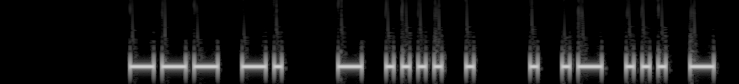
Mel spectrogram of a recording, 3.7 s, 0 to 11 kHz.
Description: Morse code, heard as a keyed tone, about 30 wpm, 700 Hz. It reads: ON THE EAST
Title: Sentences from Top 1000 Words - Review Part 4 - 30wpm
